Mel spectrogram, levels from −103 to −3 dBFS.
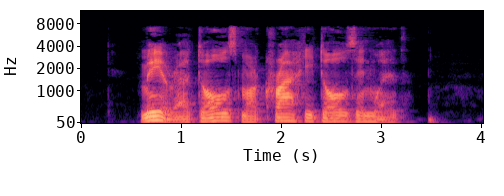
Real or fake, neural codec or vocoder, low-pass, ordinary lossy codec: real; none; 7.2 kHz; MP3, 96 kbps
